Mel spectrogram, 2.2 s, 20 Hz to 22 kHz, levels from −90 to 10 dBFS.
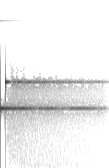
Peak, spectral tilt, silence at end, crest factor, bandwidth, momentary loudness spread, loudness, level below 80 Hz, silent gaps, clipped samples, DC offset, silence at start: -4 dBFS; 2.5 dB/octave; 0.15 s; 22 dB; 14.5 kHz; 20 LU; -24 LUFS; -88 dBFS; none; under 0.1%; under 0.1%; 0 s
